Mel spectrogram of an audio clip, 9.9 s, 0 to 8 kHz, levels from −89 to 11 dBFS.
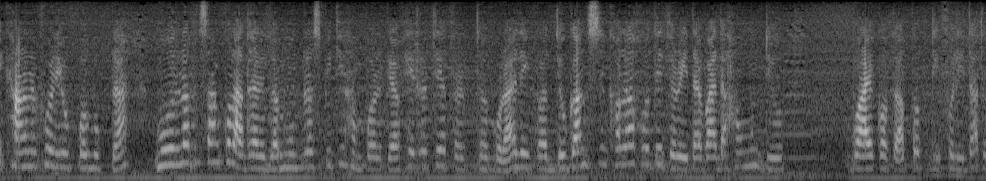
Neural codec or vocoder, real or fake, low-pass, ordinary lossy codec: codec, 16 kHz, 0.4 kbps, LongCat-Audio-Codec; fake; none; none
